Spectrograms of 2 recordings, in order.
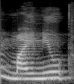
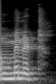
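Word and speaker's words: minute: सूक्ष्म कहते हैं माइन्यूट को, इसकी और मिनट की स्पेलिंग सेम होती है, माइन्यूट और मिनट सेम स्पेलिंग होती है।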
